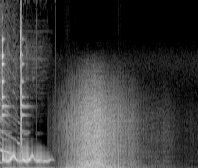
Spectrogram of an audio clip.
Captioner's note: comical music; electronic sound effect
